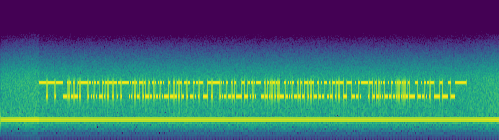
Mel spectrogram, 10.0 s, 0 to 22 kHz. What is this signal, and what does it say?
RTTY (45.45 baud, 850 Hz shift), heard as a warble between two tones, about 1800 Hz centre, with a steady whistle near 470 Hz. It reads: JA1FC DE WA9S TNX FER CALL. UR RST 559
